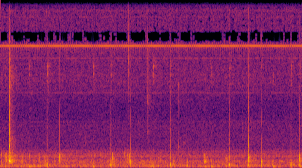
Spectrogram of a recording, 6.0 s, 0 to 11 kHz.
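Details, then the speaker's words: Normal heart sounds through a stethoscope at the mitral area: regular paired low thumps with distinct first and second heart sounds, no S3 and no murmur, with some rubbing and handling noise. "filmes dois primeiros são e segundo são bem visualizadas sem esse três sem O sopro alguns ruídos"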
